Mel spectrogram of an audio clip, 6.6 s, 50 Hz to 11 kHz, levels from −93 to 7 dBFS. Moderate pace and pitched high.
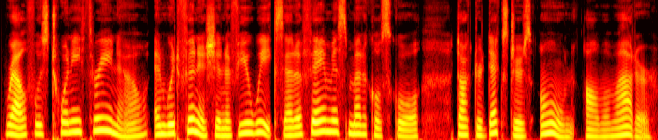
Yes: average, 190 wpm; high, 195 Hz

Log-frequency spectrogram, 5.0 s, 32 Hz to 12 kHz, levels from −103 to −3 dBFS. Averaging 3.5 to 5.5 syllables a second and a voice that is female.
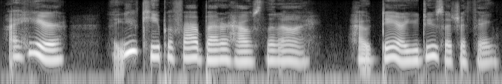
Yes: 5.0 syllables/s; female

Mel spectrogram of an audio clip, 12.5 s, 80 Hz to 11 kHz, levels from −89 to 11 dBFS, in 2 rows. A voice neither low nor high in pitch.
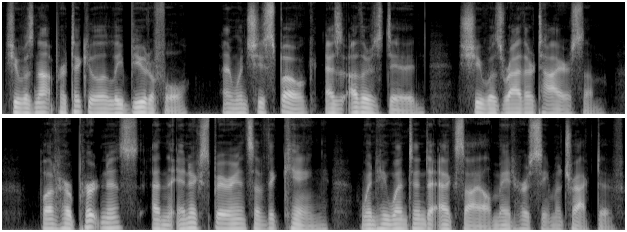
No: very low, 95 Hz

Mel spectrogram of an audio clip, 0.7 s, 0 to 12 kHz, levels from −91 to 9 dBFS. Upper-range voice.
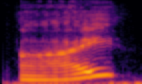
No: medium, 165 Hz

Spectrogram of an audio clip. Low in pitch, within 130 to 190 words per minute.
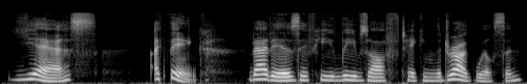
No: high, 190 Hz; slow, 135 wpm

